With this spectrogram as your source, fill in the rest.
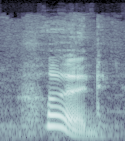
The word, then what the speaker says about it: hood: Use the short sound like good. Hood. Not hood, but hood. Make that sound like good and wood.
